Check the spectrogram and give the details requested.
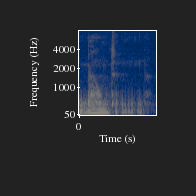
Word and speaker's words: mountain: Fijaos en la pronunciación de mountain. Mao, como el dictador chino, o como la cerveza española, Mao, cerveza Mao. Mountain, añades un N, mountain, y luego el número 10, 10, mountain.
